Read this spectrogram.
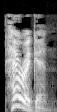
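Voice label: "perigon", British English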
